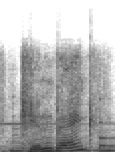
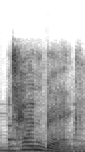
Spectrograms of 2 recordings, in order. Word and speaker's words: TN Bank: the name tn bank no tin bank uh-uh so what is it ten bank ten as in tennessee right here where all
